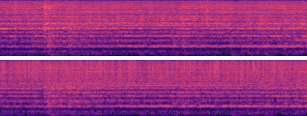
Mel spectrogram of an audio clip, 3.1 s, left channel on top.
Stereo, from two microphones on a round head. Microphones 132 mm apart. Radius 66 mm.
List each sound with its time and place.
0.0 s an insect: 50° left (ahead or behind), 1.0 m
